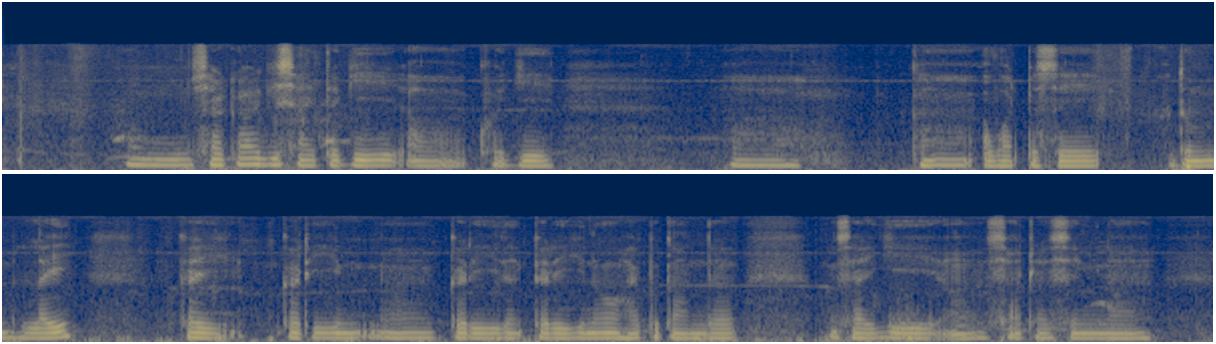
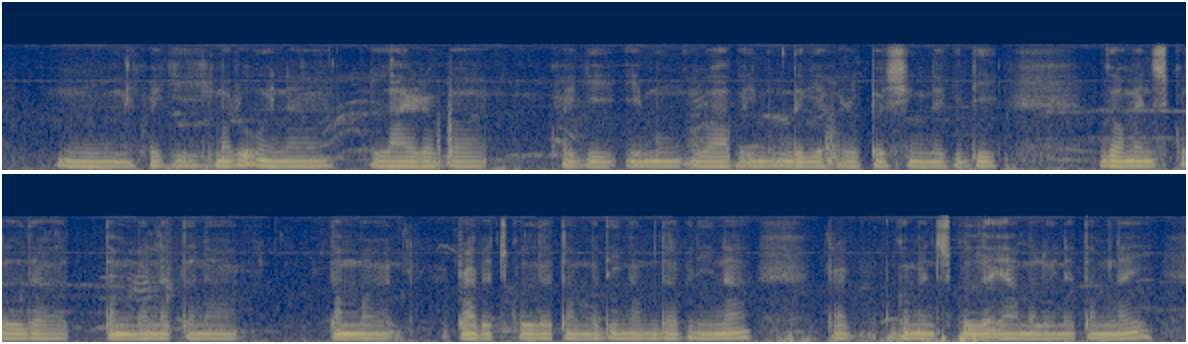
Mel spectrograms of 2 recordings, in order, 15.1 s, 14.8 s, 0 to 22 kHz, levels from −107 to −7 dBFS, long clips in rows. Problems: background sounds at intervals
